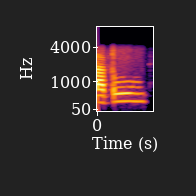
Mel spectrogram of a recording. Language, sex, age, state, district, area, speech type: Assamese, female, 18-30, Assam, Golaghat, rural, conversation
